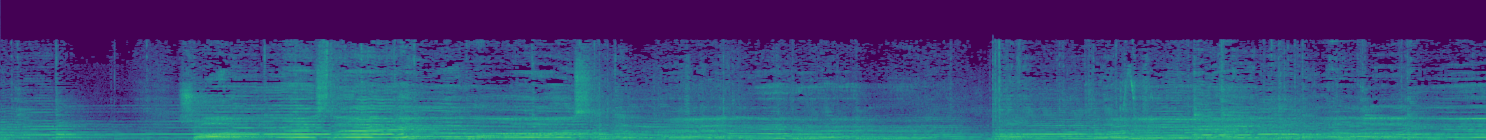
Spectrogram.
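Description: Ottoman classical music in Hicaz makam, performed on lafta and classical kemençe with a voice singing an ornamented, sliding melody. Sharp new phrases enter with rising glides about two seconds in and again near the ten-second mark.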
